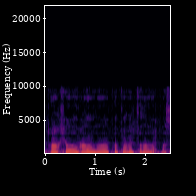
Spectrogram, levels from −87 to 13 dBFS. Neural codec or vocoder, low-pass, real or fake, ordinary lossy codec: autoencoder, 22.05 kHz, a latent of 192 numbers a frame, VITS, trained on many speakers; 9.9 kHz; fake; MP3, 64 kbps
